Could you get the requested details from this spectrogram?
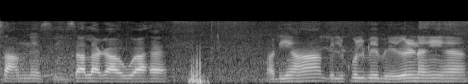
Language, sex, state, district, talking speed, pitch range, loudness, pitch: Hindi, male, Madhya Pradesh, Katni, 155 wpm, 140-145 Hz, -16 LUFS, 145 Hz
